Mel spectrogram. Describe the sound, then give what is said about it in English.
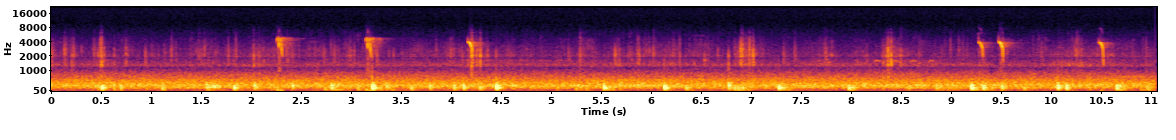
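A captive male sitkensis bird, just captured and now on the cage, gives short, sharp, high-pitched call notes, repeated irregularly every second or so, over a constant low rumbling hum with no voices. “That was him again. Sitkansis male. Captive.”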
